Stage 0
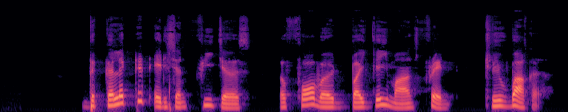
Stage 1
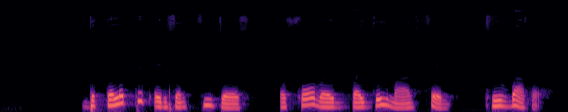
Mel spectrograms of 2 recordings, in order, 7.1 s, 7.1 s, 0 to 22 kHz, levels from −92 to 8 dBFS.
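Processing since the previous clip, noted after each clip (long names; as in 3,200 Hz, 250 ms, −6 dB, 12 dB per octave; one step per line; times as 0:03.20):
inverse Chebyshev band-stop filter 1,100–6,300 Hz, stop band 50 dB
level −3.5 dB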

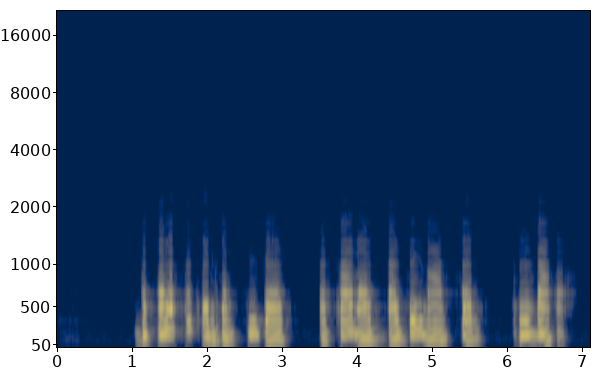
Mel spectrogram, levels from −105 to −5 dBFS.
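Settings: channel vocoder with a chord as carrier bare fifth, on A2
parametric band 140 Hz −5.5 dB 2.5 octaves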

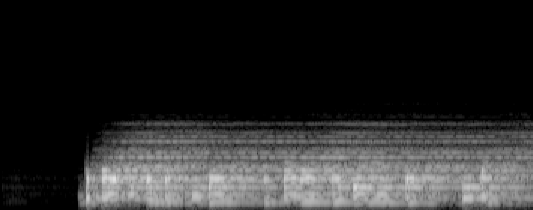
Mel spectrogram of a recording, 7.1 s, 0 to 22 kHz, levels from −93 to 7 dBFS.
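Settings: fade-out on the ending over 0.88 s
octave-band graphic EQ 250/500/1,000 Hz +5/+9/+4 dB
reverb with rising layers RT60 3.1 s, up +7 semitones, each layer −8 dB, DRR 4 dB
level +7.5 dB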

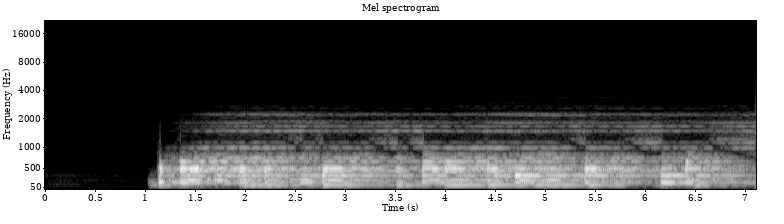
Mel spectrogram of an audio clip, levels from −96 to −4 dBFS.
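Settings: phaser swept by the level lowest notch 600 Hz, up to 1,200 Hz, full sweep at −19 dBFS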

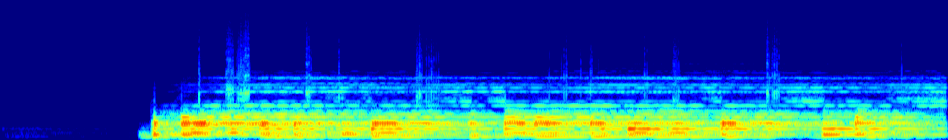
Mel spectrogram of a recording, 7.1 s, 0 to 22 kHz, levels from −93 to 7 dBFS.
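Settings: far-end echo of a speakerphone 330 ms, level −14 dB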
